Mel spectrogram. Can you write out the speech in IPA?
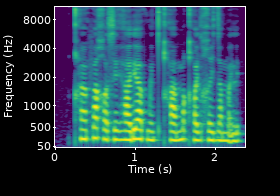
qʰɛ̃faχɤse ɦa ɾʲa fwẽtqʰamɛqʰɔlʲ χidamãlʲ

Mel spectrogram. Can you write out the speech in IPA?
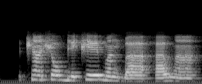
t͡ʃã˦ʃɔ˦ ɡe˧t͡ʃeː˦bã˧ ɡ͡baː˨ha˨˦ wã˧

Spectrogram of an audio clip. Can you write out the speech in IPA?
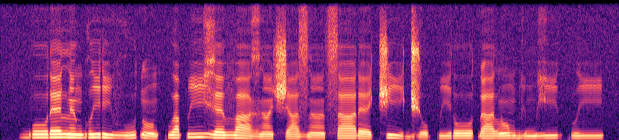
boː˧ɾɛ˦ lɛ̃˦ɡʷiː˦ɾi˧ vu˨˦ɗɔ̃˨ kʷa˧piː˦ɣɛ˧ va˦˨ɣã˨ʃa˨ zã˨ saː˧ɾɛ˨ t͡ʃiː˦˨d͡ʒo˨pi˧ ɾoː˧ɗa˧l ɔ̃˦bi˧mɣiː˦kʷiː˦

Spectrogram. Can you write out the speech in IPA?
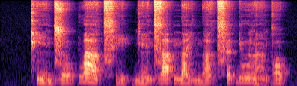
kʰĩ˨˩d͡zo˧pwa˥˧ t͡sʰi˨ʔ ɡẽ˨˩d͡za˦ʔ n̪a˧jn̪a˨˩ t͡sʰə˦t̚ju˦lã˨˩ ɡɔ˦p̚

